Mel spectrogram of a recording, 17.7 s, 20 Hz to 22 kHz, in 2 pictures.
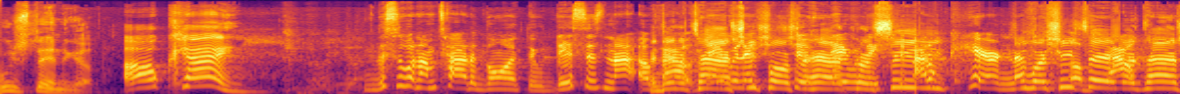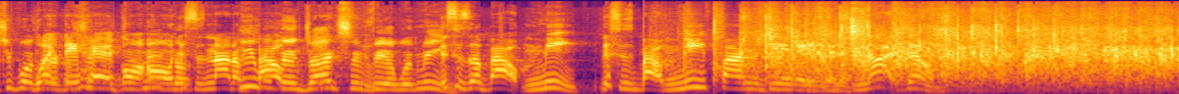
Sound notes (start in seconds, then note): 6.3 protesting; 14.0 audience applauding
